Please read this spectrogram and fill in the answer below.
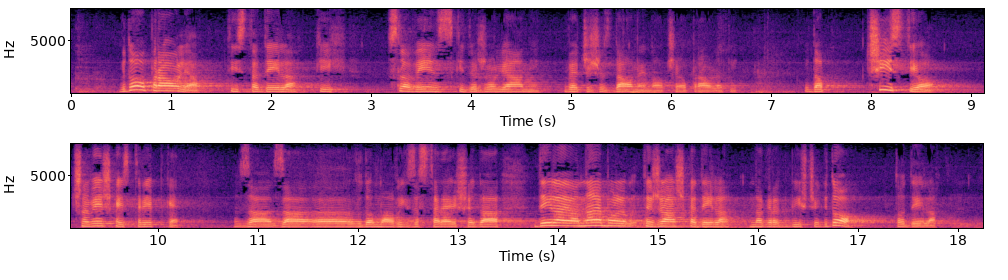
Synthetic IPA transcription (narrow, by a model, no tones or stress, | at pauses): ɡd̪oːpɾaːwljat̪ist̪ad̪eːlakiix | slɔʋeːnskid̪əɾʒawlʲjaːniʋɛt͡ʃʒɛzd̪awnɛnɔt͡ʃɛɔpɾaːwlʲat̪i | d̪at͡ʃist̪ijɔ | t͡ʃlɔʋeːʃkɛist̪ɾeːpkɛ | zazawd̪ɔmɔːʋiɣzast̪aɾɛjʃɛd̪ad̪eːlajɔnajbolt̪ɛʒaːʃkad̪eːlanaɡɾad̪biːʃt͡ʃiɡd̪ot̪oːd̪eːla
